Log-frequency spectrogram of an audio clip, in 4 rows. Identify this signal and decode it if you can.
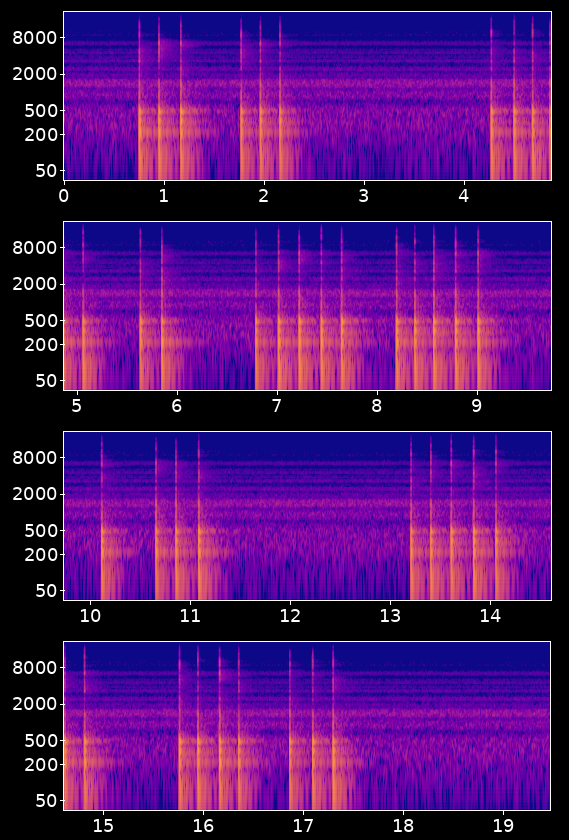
Tap code, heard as knocks on a wall, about 5 knocks a second, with room echo. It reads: N WZC WS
